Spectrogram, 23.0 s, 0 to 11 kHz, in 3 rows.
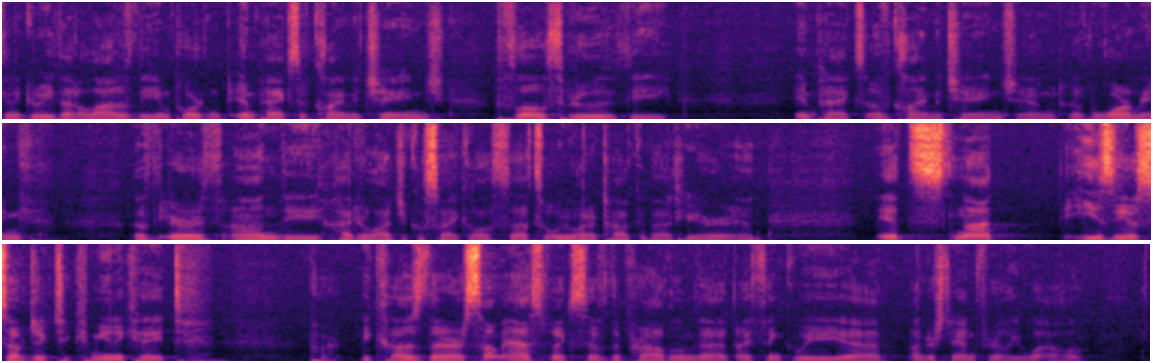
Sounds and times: Speech: 0:00.0 - 0:04.5, 0:05.3 - 0:12.8, 0:13.5 - 0:16.8, 0:17.4 - 0:22.6.

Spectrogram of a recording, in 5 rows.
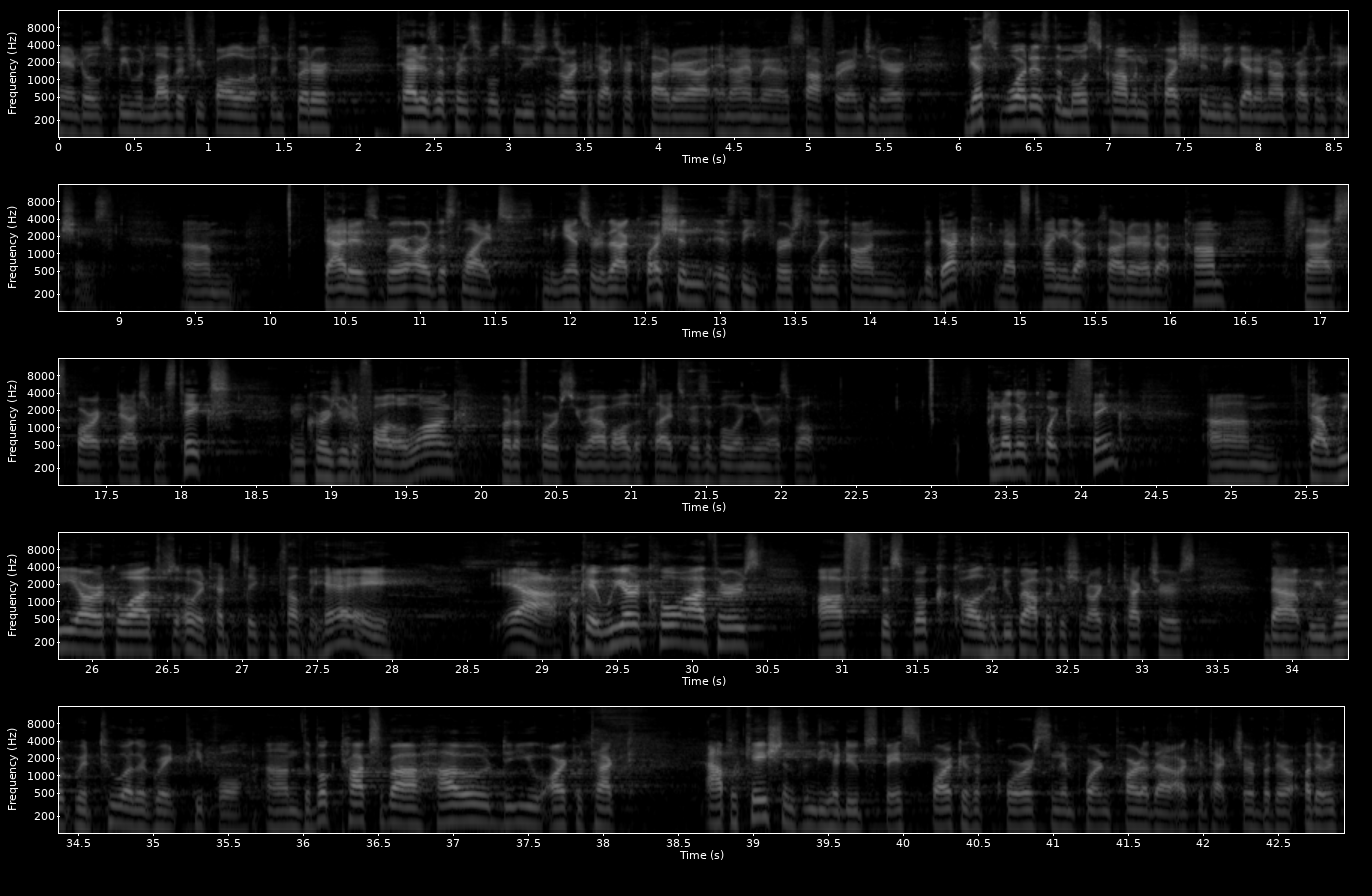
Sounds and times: Speech: 0:00.0 - 0:22.3, 0:23.4 - 0:42.9.

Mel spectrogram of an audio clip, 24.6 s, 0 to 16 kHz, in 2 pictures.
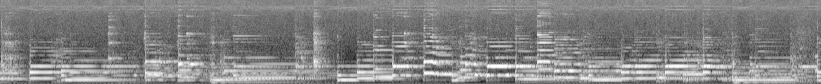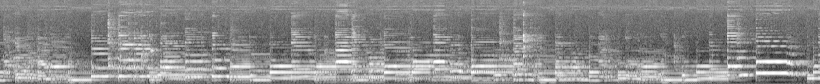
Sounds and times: Acoustic guitar: 0:00.0 - 0:24.6
Strum: 0:00.0 - 0:24.6.

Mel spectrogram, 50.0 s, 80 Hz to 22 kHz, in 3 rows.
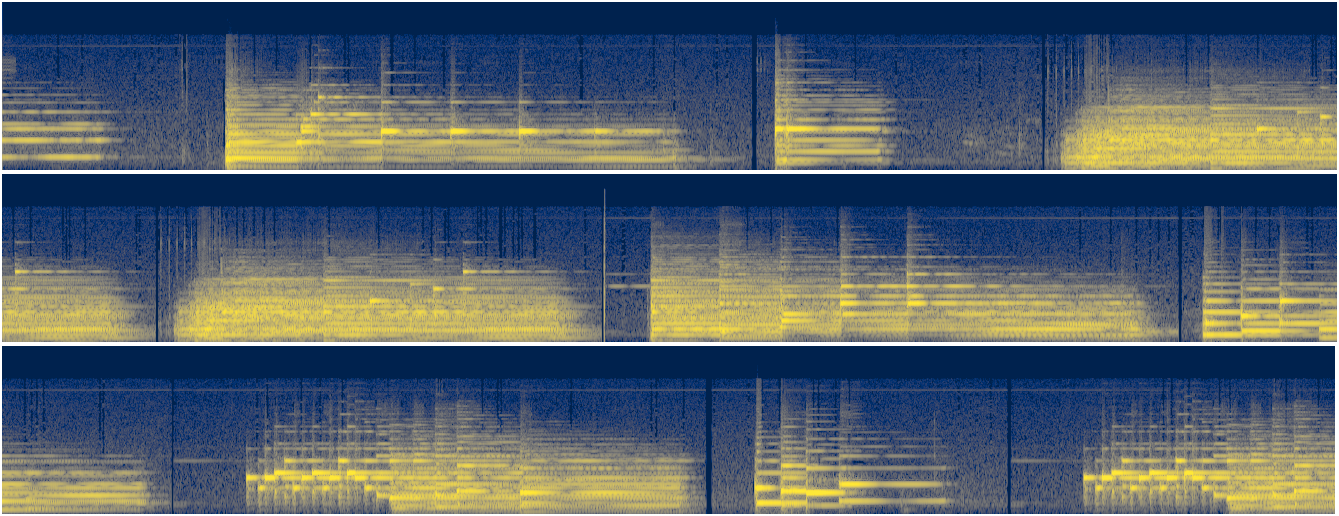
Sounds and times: Music: 0:00.0 - 0:01.5, 0:02.8 - 0:08.9, 0:09.7 - 0:11.3, 0:13.3 - 0:42.2, 0:42.8 - 0:45.3, 0:46.0 - 0:50.0.

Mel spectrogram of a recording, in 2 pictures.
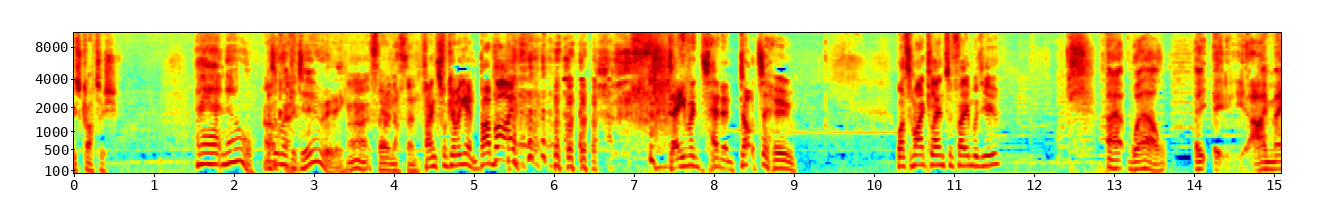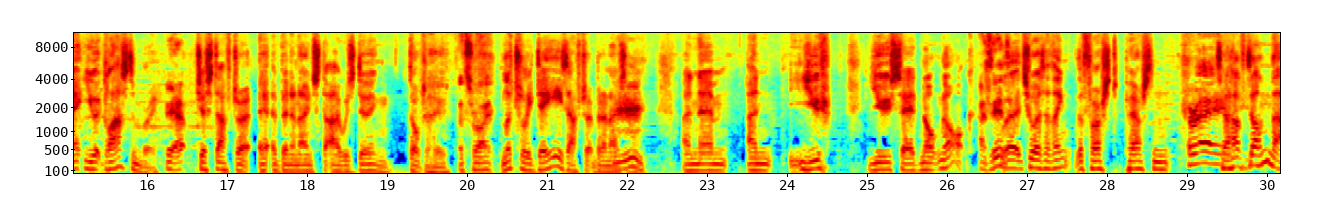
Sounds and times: Speech: 0:00.0 - 0:00.6, 0:01.5 - 0:05.7, 0:07.2 - 0:09.0, 0:10.3 - 0:11.6, 0:12.9 - 0:30.1
Music: 0:00.0 - 0:30.1.

